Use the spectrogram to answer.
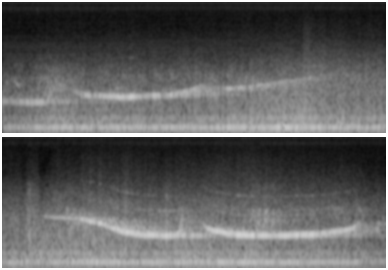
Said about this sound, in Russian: В джунглях невозможно оставить магнитофон не включенным. Это особая удача. Крик гиббона.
